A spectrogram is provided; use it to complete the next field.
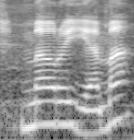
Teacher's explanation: را کو پر پڑھنا اور میم کو قلیل مقدار سے پڑھنا ہے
